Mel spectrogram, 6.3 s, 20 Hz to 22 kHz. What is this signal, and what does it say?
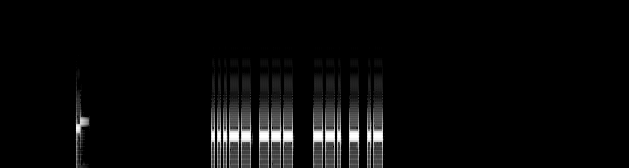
Morse code, heard as a keyed tone, about 40 wpm, 700 Hz. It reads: 3O GTA
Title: Winter Field Day Exchanges Encore 40wpm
